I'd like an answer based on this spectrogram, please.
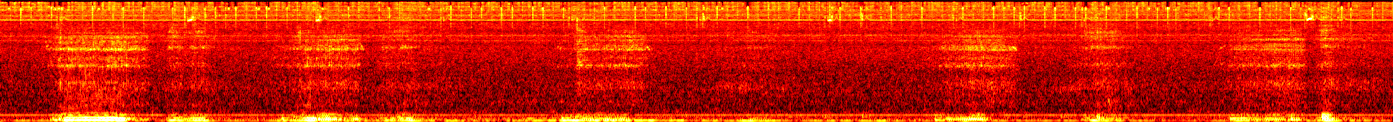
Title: Golden Retriever Puppy Snoring 😂 #shorts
